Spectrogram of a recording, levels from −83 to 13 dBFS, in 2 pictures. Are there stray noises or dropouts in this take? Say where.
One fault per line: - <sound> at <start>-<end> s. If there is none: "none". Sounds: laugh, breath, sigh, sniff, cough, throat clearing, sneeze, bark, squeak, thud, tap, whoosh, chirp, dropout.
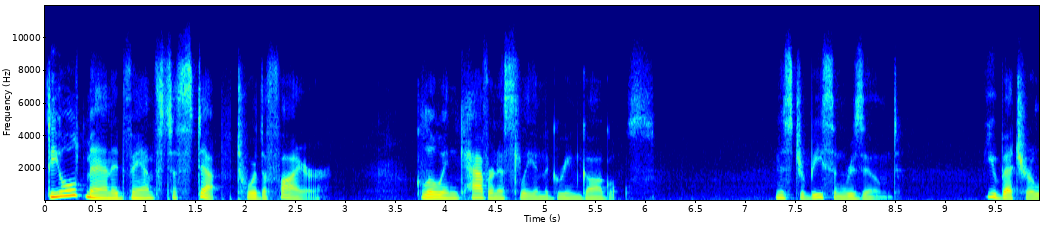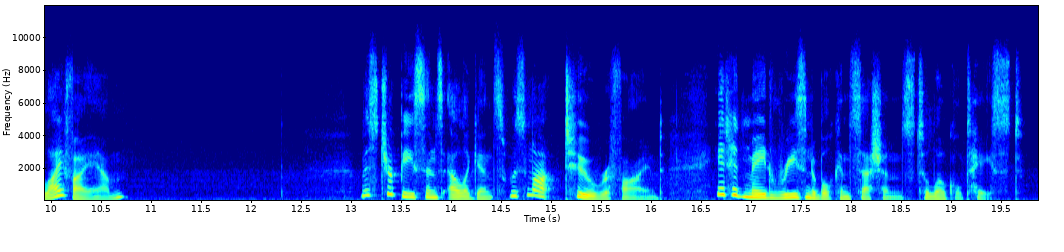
none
